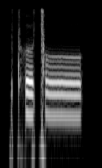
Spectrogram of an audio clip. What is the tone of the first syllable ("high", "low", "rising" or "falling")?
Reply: high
